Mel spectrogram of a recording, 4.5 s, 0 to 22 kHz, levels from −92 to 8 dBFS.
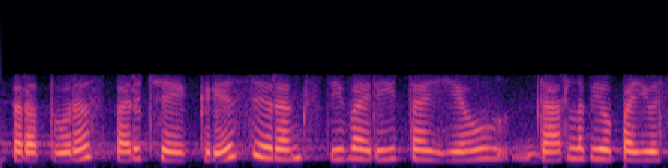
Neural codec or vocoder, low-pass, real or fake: none; 3.6 kHz; real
